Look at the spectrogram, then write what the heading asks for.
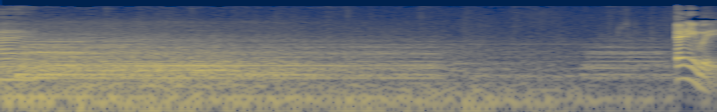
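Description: A train rolls by with a steady rumbling drone that gradually fades, followed by a sudden brief loud horn-like blast at the end; a voice speaks faintly over the start.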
